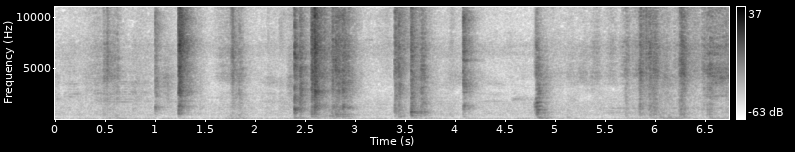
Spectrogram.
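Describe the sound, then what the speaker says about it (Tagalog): Bouillon cubes being crushed in a pan while cooking creamy buttered shrimp, heard as a series of sharp, fairly quiet scraping and clinking taps of a utensil against the pan, irregular and close. "yung ating cubes ay kailangan ko lang siyang durugin"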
